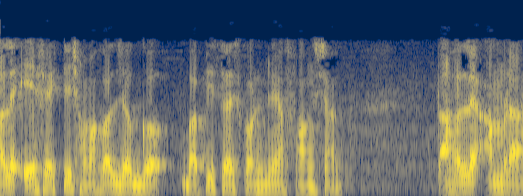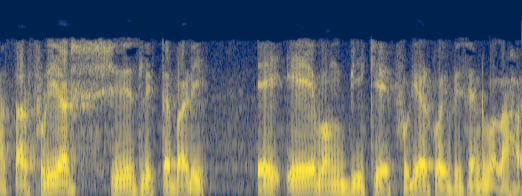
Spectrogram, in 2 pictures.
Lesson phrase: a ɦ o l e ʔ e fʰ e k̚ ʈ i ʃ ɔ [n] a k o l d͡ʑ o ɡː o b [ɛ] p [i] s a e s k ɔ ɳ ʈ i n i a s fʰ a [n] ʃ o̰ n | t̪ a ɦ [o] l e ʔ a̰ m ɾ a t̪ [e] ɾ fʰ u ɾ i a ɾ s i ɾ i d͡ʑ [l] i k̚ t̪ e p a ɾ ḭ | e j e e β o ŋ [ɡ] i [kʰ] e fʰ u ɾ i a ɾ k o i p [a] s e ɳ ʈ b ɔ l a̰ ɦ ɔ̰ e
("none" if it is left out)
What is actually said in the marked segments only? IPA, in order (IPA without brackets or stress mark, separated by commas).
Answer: m, a, i, ŋ, o, a, l, b, k, i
